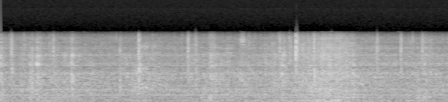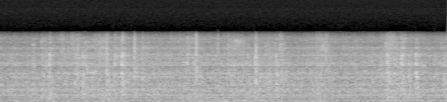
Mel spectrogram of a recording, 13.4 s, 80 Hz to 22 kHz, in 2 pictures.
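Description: Running sound of a Taiwan Railways E1000 push-pull Tze-Chiang express at speed: a steady rumble of wheels on rail with frequent short clicks and knocks, swelling briefly about four to five seconds in.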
